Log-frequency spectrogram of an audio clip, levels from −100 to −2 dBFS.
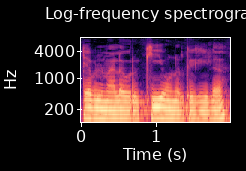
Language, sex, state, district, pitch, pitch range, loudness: Tamil, male, Tamil Nadu, Nilgiris, 100 Hz, 95-110 Hz, -14 LUFS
